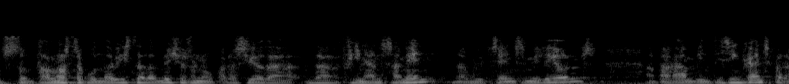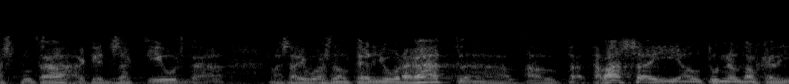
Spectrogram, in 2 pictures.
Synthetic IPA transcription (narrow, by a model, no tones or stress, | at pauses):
sont̪alnɔst̪ɾəpund̪əβist̪ɐt̪ambesɛzunaupəɾasjoðəd̪əfinansamend̪ədusɛnt̪smiljons | apaɣambint̪isiŋkaɲspəɾəsplut̪aɐkɛʎsak̚t̪iwzd̪ə | sajβazd̪alˠt̪ɛɾjuɣɾaðat̪ | alt̪at̪aβasɐiawt̪unɛld̪alˠkaɾi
